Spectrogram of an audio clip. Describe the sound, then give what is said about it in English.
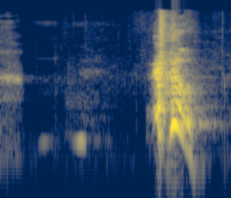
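A single loud, sharp sneeze bursts out after a few quiet moments, with a falling, breathy tail and faint murmurs before it. “That was loud. Gesundheit.”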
